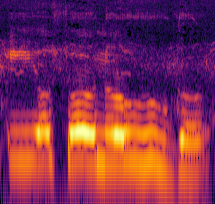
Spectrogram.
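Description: A woman's voice: medium pitch, fairly even intonation, drawn-out words, slight background noise. A woman voicing a gloomy male creature in a storybook, sighing and mournful. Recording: tinny phone-like recording.

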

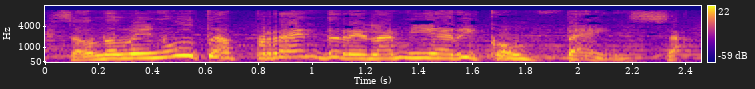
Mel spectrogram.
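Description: Woman doing a super high squeaky little dwarf guy, cackly and gloating, music going underneath. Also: big pitch swings, a little fast. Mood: taunting. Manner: gleeful, taunting, laughs often. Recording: music playing behind.

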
